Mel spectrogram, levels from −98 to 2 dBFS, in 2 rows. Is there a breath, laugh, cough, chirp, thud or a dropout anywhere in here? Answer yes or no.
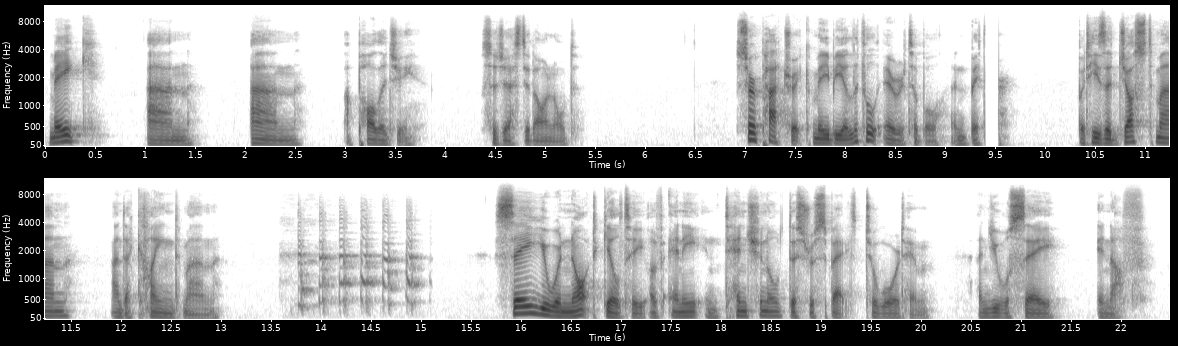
yes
